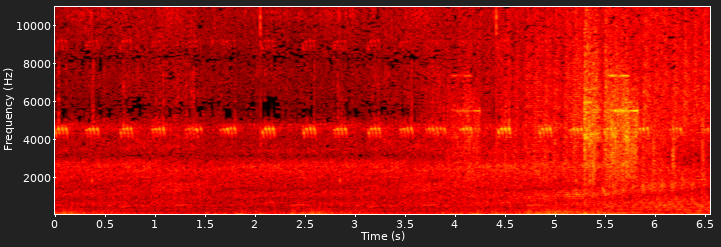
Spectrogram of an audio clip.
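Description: Outdoor ambience: a steady low rumble and haze, with a thin high chirp repeating about four times a second that stops a little after the middle. Music comes in near the end.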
